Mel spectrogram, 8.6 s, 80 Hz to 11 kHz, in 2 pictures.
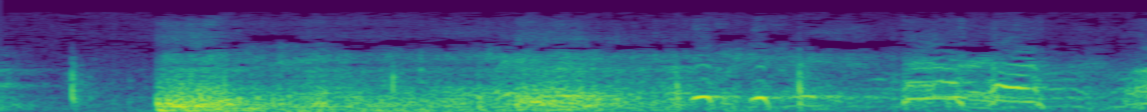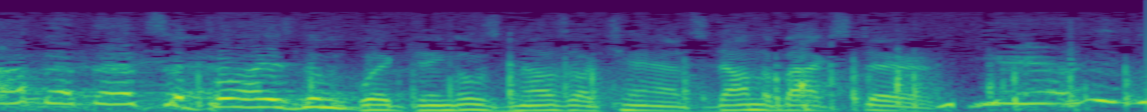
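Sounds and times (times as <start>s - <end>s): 
bomb explosion: 0.6s - 2.7s
laughter: 1.7s - 5.6s, 7.7s - 8.5s
speech: 4.7s - 8.0s.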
